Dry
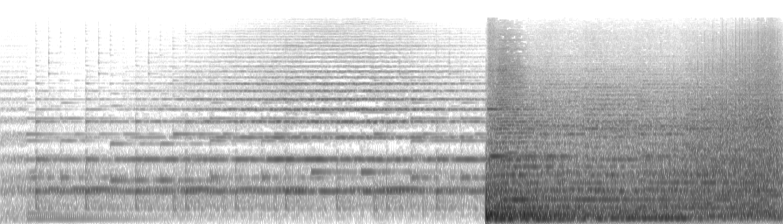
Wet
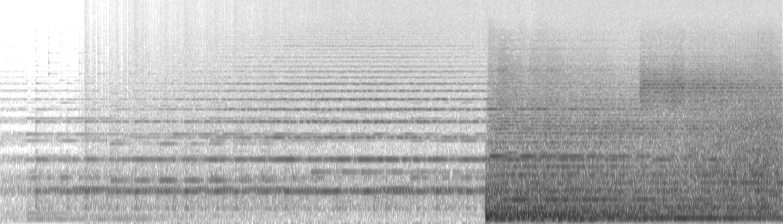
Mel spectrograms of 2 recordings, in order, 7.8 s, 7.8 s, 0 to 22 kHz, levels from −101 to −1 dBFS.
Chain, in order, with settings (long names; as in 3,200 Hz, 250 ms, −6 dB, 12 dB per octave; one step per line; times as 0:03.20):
0:06.39–0:06.84: high shelf with overshoot 3,100 Hz +13 dB, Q 3
bouncing-ball delay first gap 310 ms, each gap 0.75×, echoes 5
feedback echo at a low word length 489 ms, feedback 55%, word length 8 bits, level −5 dB
level −6 dB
